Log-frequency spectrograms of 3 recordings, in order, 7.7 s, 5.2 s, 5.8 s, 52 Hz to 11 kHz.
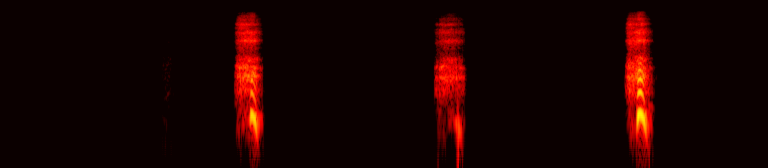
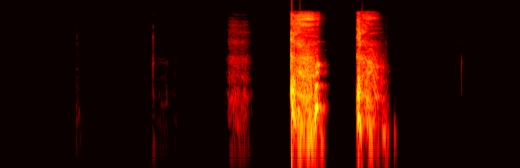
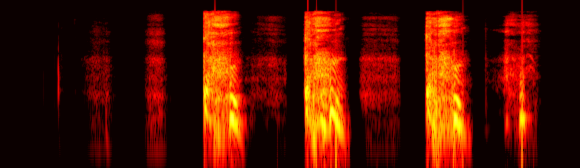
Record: {
  "exhalation_length": "7.7 s",
  "exhalation_amplitude": 15408,
  "exhalation_signal_mean_std_ratio": 0.17,
  "cough_length": "5.2 s",
  "cough_amplitude": 28085,
  "cough_signal_mean_std_ratio": 0.22,
  "three_cough_length": "5.8 s",
  "three_cough_amplitude": 30593,
  "three_cough_signal_mean_std_ratio": 0.37,
  "survey_phase": "beta (2021-08-13 to 2022-03-07)",
  "age": "18-44",
  "gender": "Female",
  "wearing_mask": "No",
  "symptom_fatigue": true,
  "smoker_status": "Current smoker (1 to 10 cigarettes per day)",
  "respiratory_condition_asthma": false,
  "respiratory_condition_other": false,
  "recruitment_source": "REACT",
  "submission_delay": "3 days",
  "covid_test_result": "Negative",
  "covid_test_method": "RT-qPCR",
  "influenza_a_test_result": "Negative",
  "influenza_b_test_result": "Negative"
}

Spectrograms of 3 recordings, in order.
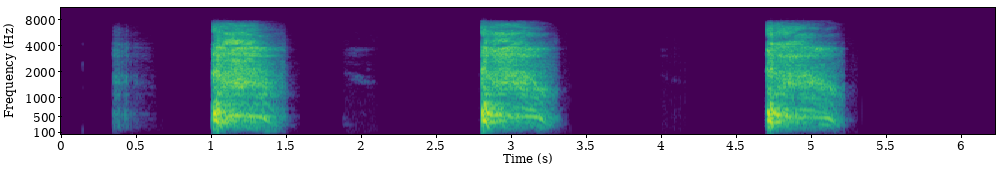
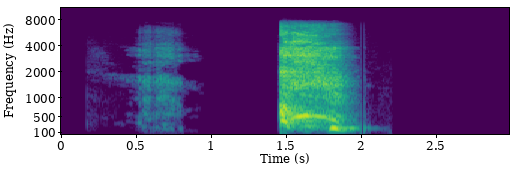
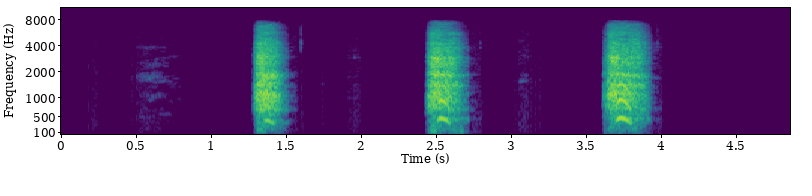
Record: {
  "three_cough_length": "6.2 s",
  "three_cough_amplitude": 30762,
  "three_cough_signal_mean_std_ratio": 0.33,
  "cough_length": "3.0 s",
  "cough_amplitude": 27935,
  "cough_signal_mean_std_ratio": 0.31,
  "exhalation_length": "4.9 s",
  "exhalation_amplitude": 29771,
  "exhalation_signal_mean_std_ratio": 0.27,
  "survey_phase": "beta (2021-08-13 to 2022-03-07)",
  "age": "45-64",
  "gender": "Female",
  "wearing_mask": "No",
  "symptom_runny_or_blocked_nose": true,
  "symptom_fatigue": true,
  "symptom_headache": true,
  "smoker_status": "Never smoked",
  "respiratory_condition_asthma": false,
  "respiratory_condition_other": false,
  "recruitment_source": "Test and Trace",
  "submission_delay": "2 days",
  "covid_test_result": "Positive",
  "covid_test_method": "RT-qPCR",
  "covid_ct_value": 24.1,
  "covid_ct_gene": "ORF1ab gene",
  "covid_ct_mean": 24.8,
  "covid_viral_load": "7600 copies/ml",
  "covid_viral_load_category": "Minimal viral load (< 10K copies/ml)"
}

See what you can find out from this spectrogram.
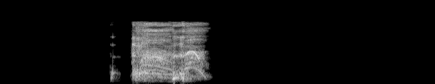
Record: {
  "cough_length": "4.4 s",
  "cough_amplitude": 31785,
  "cough_signal_mean_std_ratio": 0.34,
  "survey_phase": "beta (2021-08-13 to 2022-03-07)",
  "age": "45-64",
  "gender": "Male",
  "wearing_mask": "No",
  "symptom_cough_any": true,
  "symptom_new_continuous_cough": true,
  "symptom_runny_or_blocked_nose": true,
  "symptom_sore_throat": true,
  "symptom_fatigue": true,
  "symptom_fever_high_temperature": true,
  "symptom_headache": true,
  "symptom_change_to_sense_of_smell_or_taste": true,
  "symptom_loss_of_taste": true,
  "symptom_onset": "2 days",
  "smoker_status": "Never smoked",
  "respiratory_condition_asthma": false,
  "respiratory_condition_other": false,
  "recruitment_source": "Test and Trace",
  "submission_delay": "2 days",
  "covid_test_result": "Positive",
  "covid_test_method": "RT-qPCR",
  "covid_ct_value": 14.1,
  "covid_ct_gene": "ORF1ab gene",
  "covid_ct_mean": 14.6,
  "covid_viral_load": "17000000 copies/ml",
  "covid_viral_load_category": "High viral load (>1M copies/ml)"
}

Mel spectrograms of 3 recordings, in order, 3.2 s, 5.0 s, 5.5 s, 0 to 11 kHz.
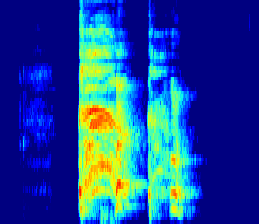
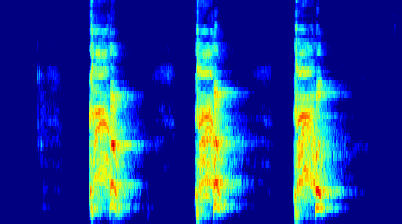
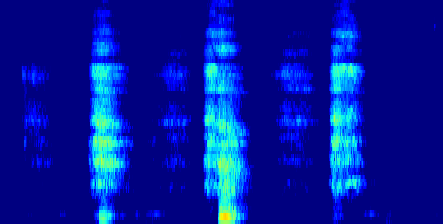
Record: {
  "cough_length": "3.2 s",
  "cough_amplitude": 21610,
  "cough_signal_mean_std_ratio": 0.42,
  "three_cough_length": "5.0 s",
  "three_cough_amplitude": 21554,
  "three_cough_signal_mean_std_ratio": 0.4,
  "exhalation_length": "5.5 s",
  "exhalation_amplitude": 2633,
  "exhalation_signal_mean_std_ratio": 0.4,
  "survey_phase": "beta (2021-08-13 to 2022-03-07)",
  "age": "65+",
  "gender": "Male",
  "wearing_mask": "No",
  "symptom_none": true,
  "smoker_status": "Never smoked",
  "respiratory_condition_asthma": false,
  "respiratory_condition_other": false,
  "recruitment_source": "REACT",
  "submission_delay": "1 day",
  "covid_test_result": "Negative",
  "covid_test_method": "RT-qPCR",
  "influenza_a_test_result": "Negative",
  "influenza_b_test_result": "Negative"
}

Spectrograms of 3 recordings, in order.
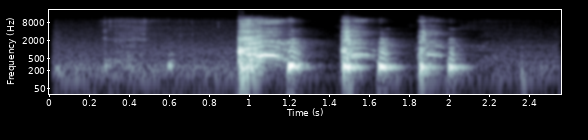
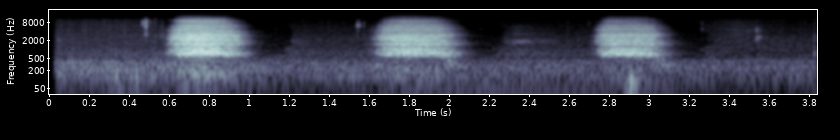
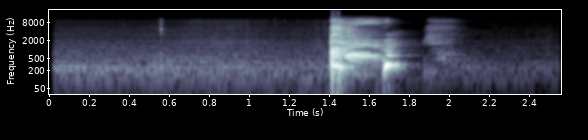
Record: {
  "three_cough_length": "2.6 s",
  "three_cough_amplitude": 32393,
  "three_cough_signal_mean_std_ratio": 0.37,
  "exhalation_length": "3.8 s",
  "exhalation_amplitude": 21940,
  "exhalation_signal_mean_std_ratio": 0.38,
  "cough_length": "2.6 s",
  "cough_amplitude": 32767,
  "cough_signal_mean_std_ratio": 0.27,
  "survey_phase": "beta (2021-08-13 to 2022-03-07)",
  "age": "18-44",
  "gender": "Female",
  "wearing_mask": "No",
  "symptom_none": true,
  "smoker_status": "Never smoked",
  "respiratory_condition_asthma": false,
  "respiratory_condition_other": false,
  "recruitment_source": "REACT",
  "submission_delay": "1 day",
  "covid_test_result": "Negative",
  "covid_test_method": "RT-qPCR"
}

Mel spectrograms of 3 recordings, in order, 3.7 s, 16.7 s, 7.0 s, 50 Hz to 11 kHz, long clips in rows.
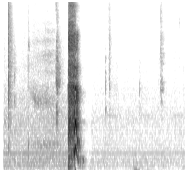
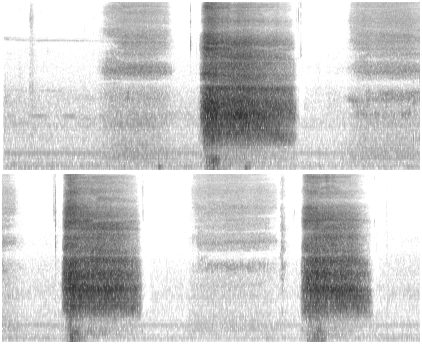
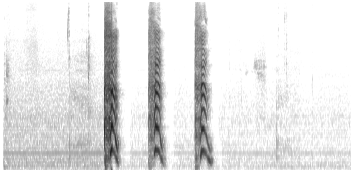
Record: {
  "cough_length": "3.7 s",
  "cough_amplitude": 32767,
  "cough_signal_mean_std_ratio": 0.18,
  "exhalation_length": "16.7 s",
  "exhalation_amplitude": 22657,
  "exhalation_signal_mean_std_ratio": 0.43,
  "three_cough_length": "7.0 s",
  "three_cough_amplitude": 32767,
  "three_cough_signal_mean_std_ratio": 0.23,
  "survey_phase": "beta (2021-08-13 to 2022-03-07)",
  "age": "18-44",
  "gender": "Female",
  "wearing_mask": "Yes",
  "symptom_sore_throat": true,
  "smoker_status": "Never smoked",
  "respiratory_condition_asthma": false,
  "respiratory_condition_other": false,
  "recruitment_source": "Test and Trace",
  "submission_delay": "0 days",
  "covid_test_result": "Negative",
  "covid_test_method": "LFT"
}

